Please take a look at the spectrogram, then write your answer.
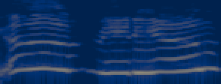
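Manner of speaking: high, slow, timid squeak; nervous answer. Retold or imitated. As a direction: answer meekly, scared of the slap. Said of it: "I was very nervous".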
